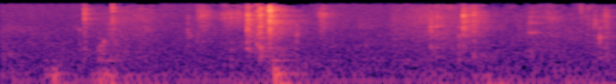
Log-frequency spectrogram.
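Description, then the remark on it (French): Soft paper rustling and crinkling, with a few short crackly bursts and one sharper crunch midway, as a small folded paper slip is drawn and unfolded. No talking. “On va vous laisser tirer un petit papier chacun.”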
